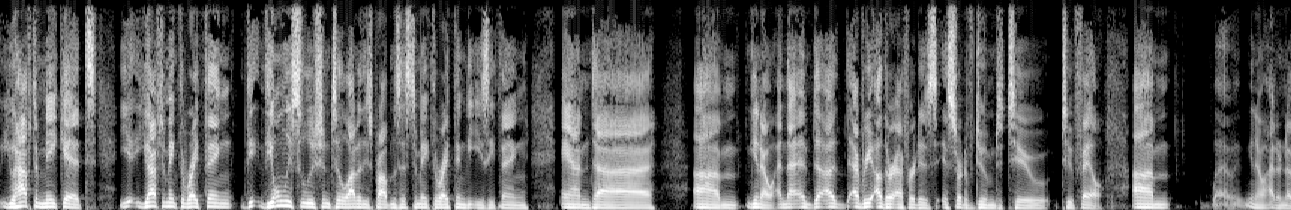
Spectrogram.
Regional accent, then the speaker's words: United States; as an American

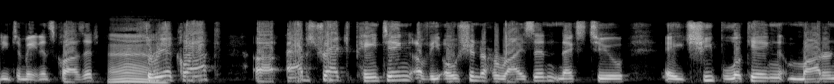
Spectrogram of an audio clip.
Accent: New Jersey, United States; moved away; I'm from New Jersey

